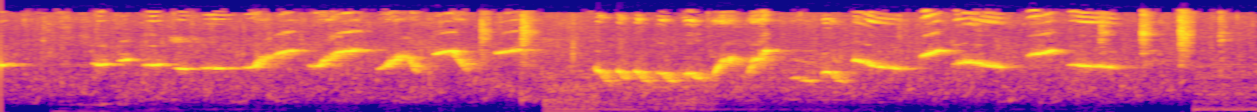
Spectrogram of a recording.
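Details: Master recording of white-rumped shama song, used to train songbirds such as cendet and jalak: a flowing run of warbled, rising and falling whistles, with a faint low rumble in the middle.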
